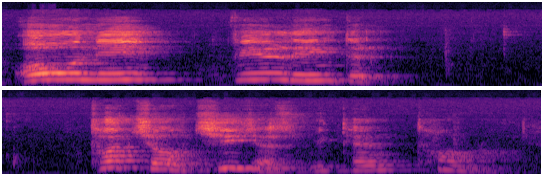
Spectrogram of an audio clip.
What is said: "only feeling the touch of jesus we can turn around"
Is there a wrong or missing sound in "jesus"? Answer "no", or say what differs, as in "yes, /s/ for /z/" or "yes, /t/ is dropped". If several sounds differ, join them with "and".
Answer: yes, /tʃ/ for /dʒ/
